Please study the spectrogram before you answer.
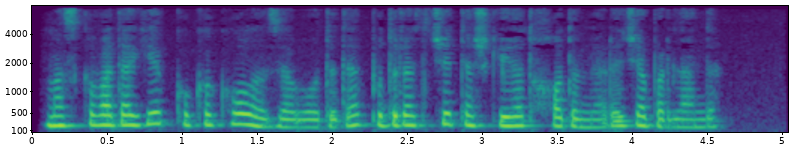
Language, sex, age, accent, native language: Uzbek, female, under 19, Toshkent shahri, Uzbek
